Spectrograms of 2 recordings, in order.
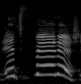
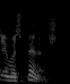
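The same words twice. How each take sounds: First: Loud, high proclamation; triumphant shouted declaration; final verdict. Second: Said in the usual way. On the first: Acted. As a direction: shout it as the gavel falls. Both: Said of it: "When the gavel went down".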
